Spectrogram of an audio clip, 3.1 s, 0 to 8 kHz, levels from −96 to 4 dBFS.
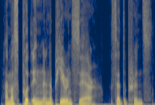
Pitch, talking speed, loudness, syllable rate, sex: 105 Hz, 195 wpm, -20 LUFS, 5.8 syllables/s, male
